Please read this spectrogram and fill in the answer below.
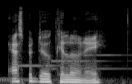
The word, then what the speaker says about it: Aspidochelone: Well, with some help from Loki, I have figured out that it is pronounced Aspidochelone.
